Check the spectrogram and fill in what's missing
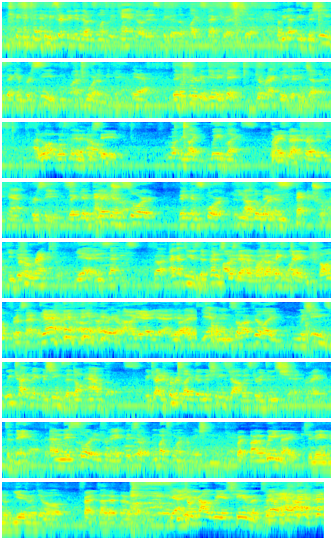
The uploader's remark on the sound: Live From Tokyo. A very lively live round table from 042 Union Kokubunji.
